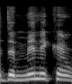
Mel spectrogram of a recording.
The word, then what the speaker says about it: Dominica: kids Dominica hold on not the Dominican Republic Dominique Dominica that's how it is that's how you say it but um so for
